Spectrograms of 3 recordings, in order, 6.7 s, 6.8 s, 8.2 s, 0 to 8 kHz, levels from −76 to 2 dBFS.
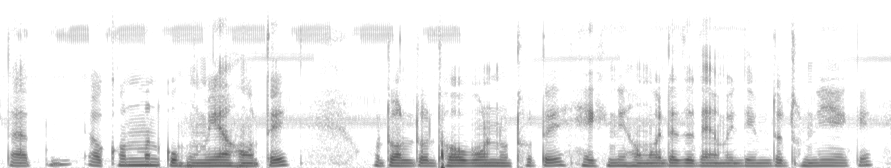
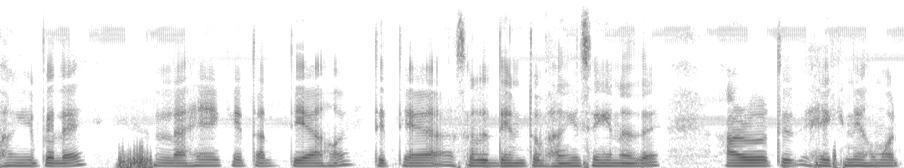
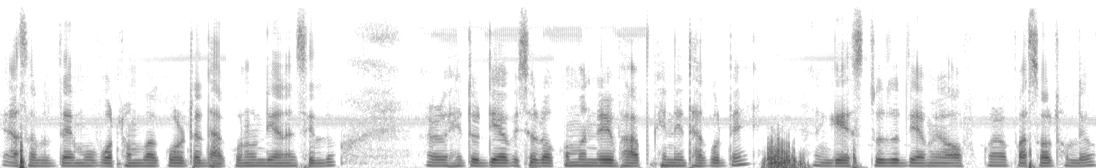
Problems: constant background noise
